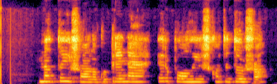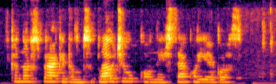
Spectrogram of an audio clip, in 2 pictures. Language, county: Lithuanian, Kaunas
